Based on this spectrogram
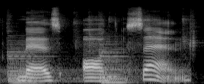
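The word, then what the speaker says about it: mise en scène: San is H me a French word which pronounced mez on sand so the purpose of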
